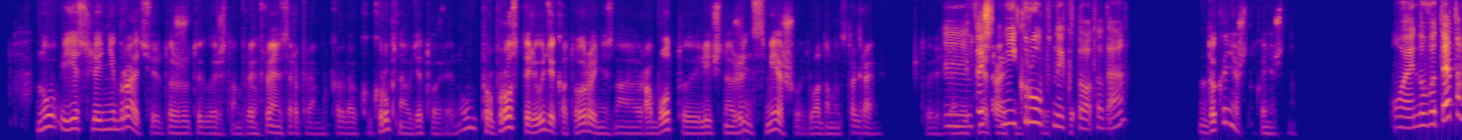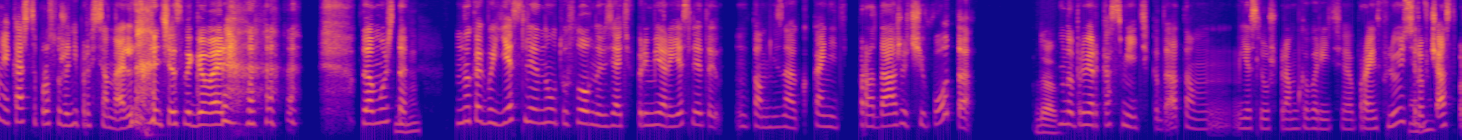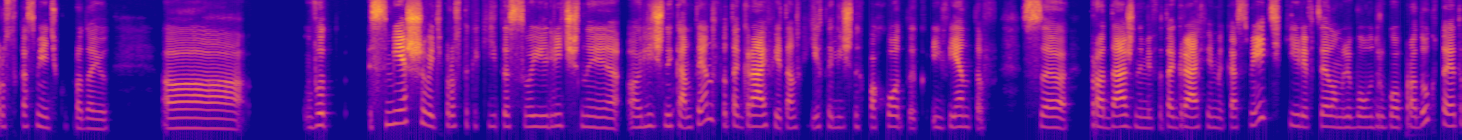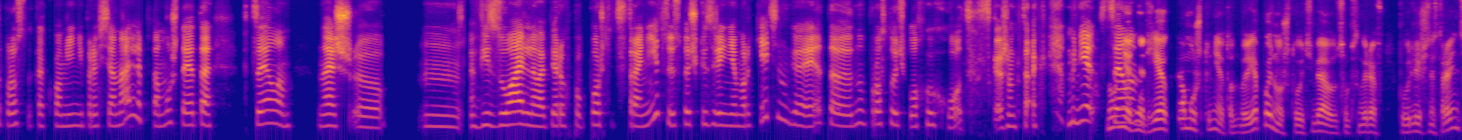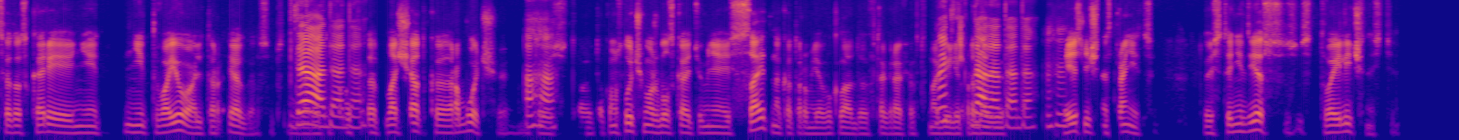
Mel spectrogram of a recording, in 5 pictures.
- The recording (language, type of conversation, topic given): Russian, podcast, Какие границы ты устанавливаешь между личным и публичным?
- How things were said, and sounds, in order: tapping; chuckle; laugh; other background noise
